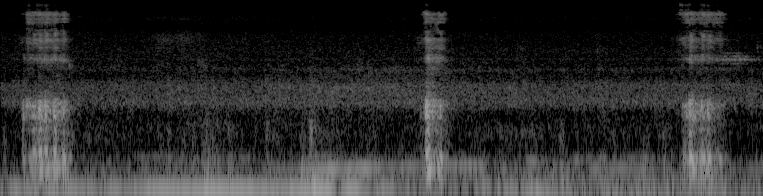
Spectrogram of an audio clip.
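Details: Dog snoring in its sleep, giving three brief, noisy, snorting breaths spaced irregularly a few seconds apart, with a steady low droning hum underneath and no other clear sounds.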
